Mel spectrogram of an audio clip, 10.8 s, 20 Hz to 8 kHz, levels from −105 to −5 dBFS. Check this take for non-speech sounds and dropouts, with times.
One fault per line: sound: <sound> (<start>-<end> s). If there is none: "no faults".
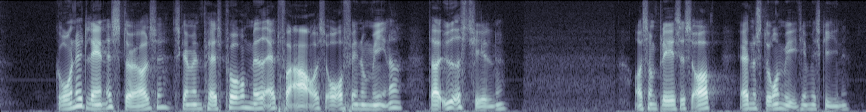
no faults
